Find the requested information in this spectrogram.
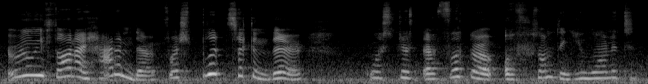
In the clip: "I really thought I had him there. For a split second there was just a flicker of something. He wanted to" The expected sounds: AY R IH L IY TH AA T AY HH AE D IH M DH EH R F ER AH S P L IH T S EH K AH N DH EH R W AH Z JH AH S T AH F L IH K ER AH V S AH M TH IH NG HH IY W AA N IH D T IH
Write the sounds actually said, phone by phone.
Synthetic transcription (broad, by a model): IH R IH L IY TH AA T AY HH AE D IH M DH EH R F ER S P L IH T S EH K AH N DH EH R W AH Z JH AH S T AH F L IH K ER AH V S AH M TH IH NG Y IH W AA N IH D T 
